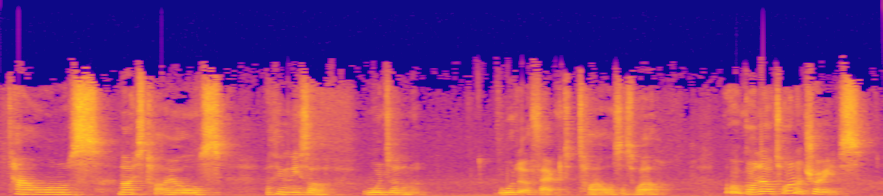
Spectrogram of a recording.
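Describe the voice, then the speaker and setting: With audible room echo and noticeable background noise, a woman with a fairly high pitch talks at a fairly slow pace with ordinary pitch variation. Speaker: travel vlogger. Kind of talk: vlog narration.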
